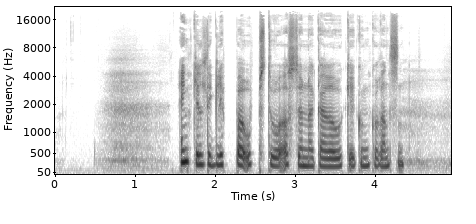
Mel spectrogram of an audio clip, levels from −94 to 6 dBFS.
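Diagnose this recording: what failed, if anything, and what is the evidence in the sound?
Nothing failed here: the speech runs along with no dropouts, glitches or distortion to point at, so there's nothing to diagnose at any stage of the chain.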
